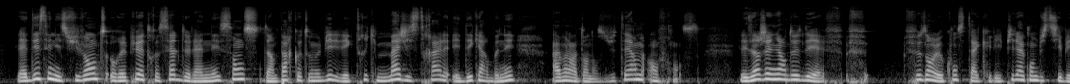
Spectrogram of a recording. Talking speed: 200 wpm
